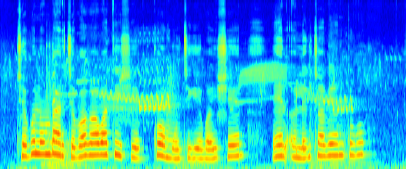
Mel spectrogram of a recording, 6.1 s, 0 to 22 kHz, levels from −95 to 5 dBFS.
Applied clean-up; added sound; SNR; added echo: none; Bird; 17 dB; none.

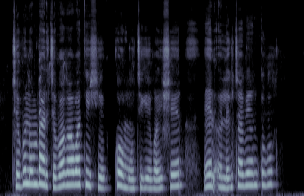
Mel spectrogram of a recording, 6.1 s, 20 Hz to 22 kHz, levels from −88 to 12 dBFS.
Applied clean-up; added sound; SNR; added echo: neural mask model Resemble Enhance denoiser.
